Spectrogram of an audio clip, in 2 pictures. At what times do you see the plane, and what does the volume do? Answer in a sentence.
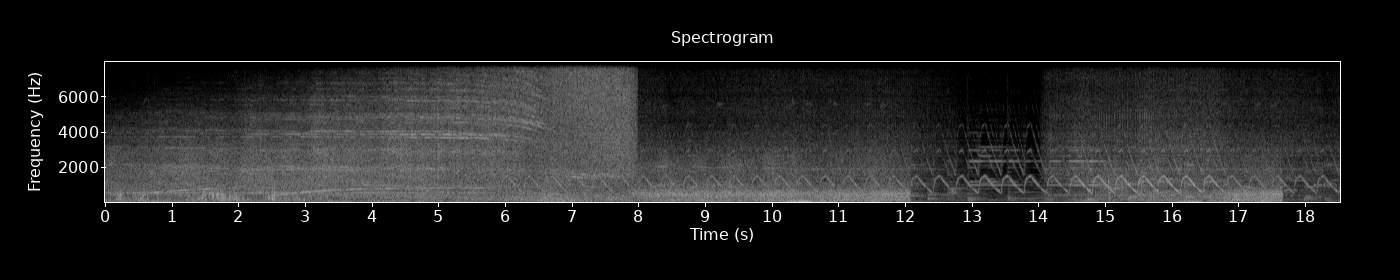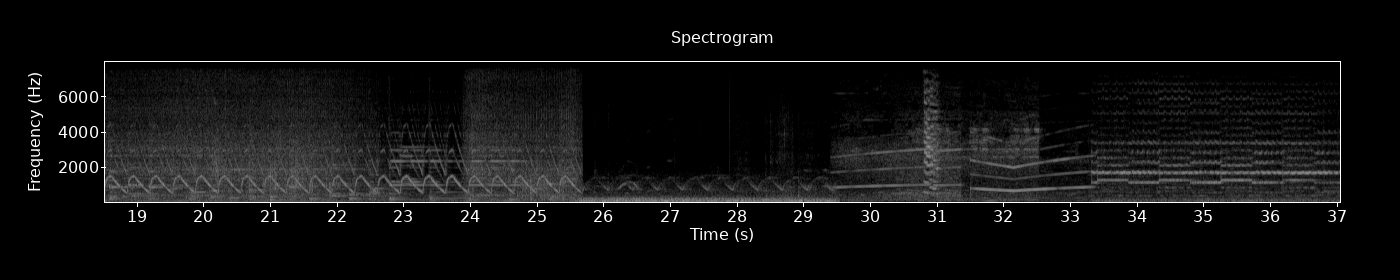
You can hear the plane from 0.0 to 12.1 s, at a steady volume; and briefly from 15.4 to 17.7 s.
